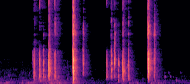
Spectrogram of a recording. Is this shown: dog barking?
no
